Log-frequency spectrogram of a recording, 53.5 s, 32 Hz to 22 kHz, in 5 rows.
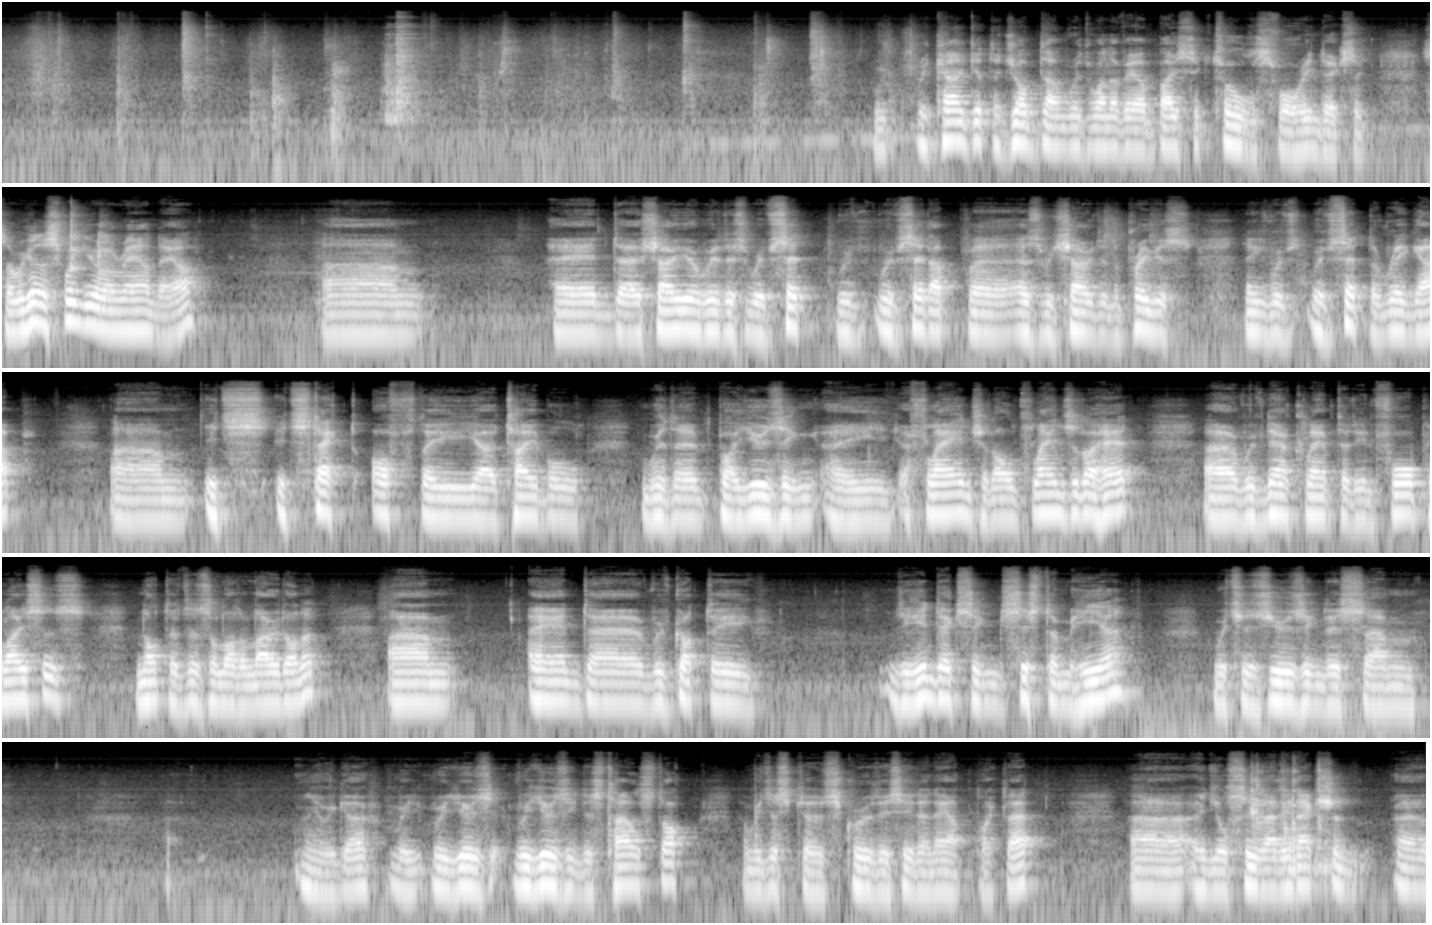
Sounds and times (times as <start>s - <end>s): Speech: 6.5s - 12.3s, 13.1s - 14.0s, 14.8s - 37.9s, 38.7s - 42.9s, 45.0s - 50.7s, 51.3s - 53.5s.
